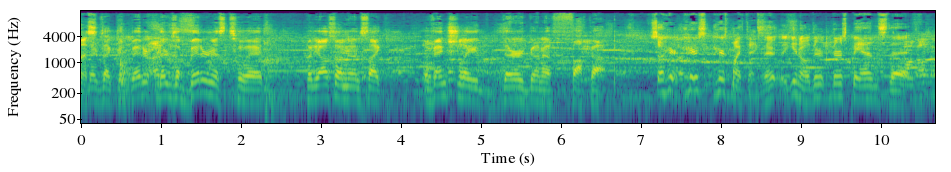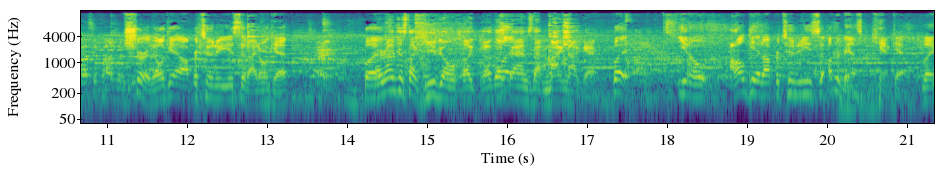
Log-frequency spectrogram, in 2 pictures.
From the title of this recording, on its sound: live at The Tower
